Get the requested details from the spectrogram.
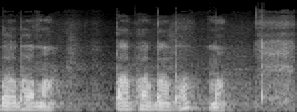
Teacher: किस वर्ग के वर्ण को बोलने से आपके होंठ दोनों आपस में मिलते हैं, तो वो है प वर्ग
